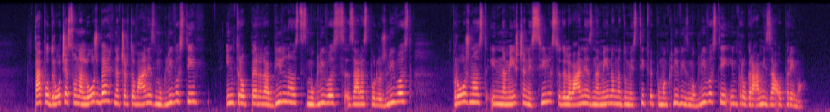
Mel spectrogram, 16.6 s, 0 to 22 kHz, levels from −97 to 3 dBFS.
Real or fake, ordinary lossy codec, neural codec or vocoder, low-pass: real; none; none; 19.8 kHz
